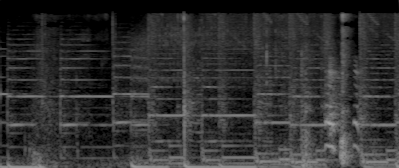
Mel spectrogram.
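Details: Plucked, tonal background music with thumps and brief laughter-like bursts, and no clear animal call.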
